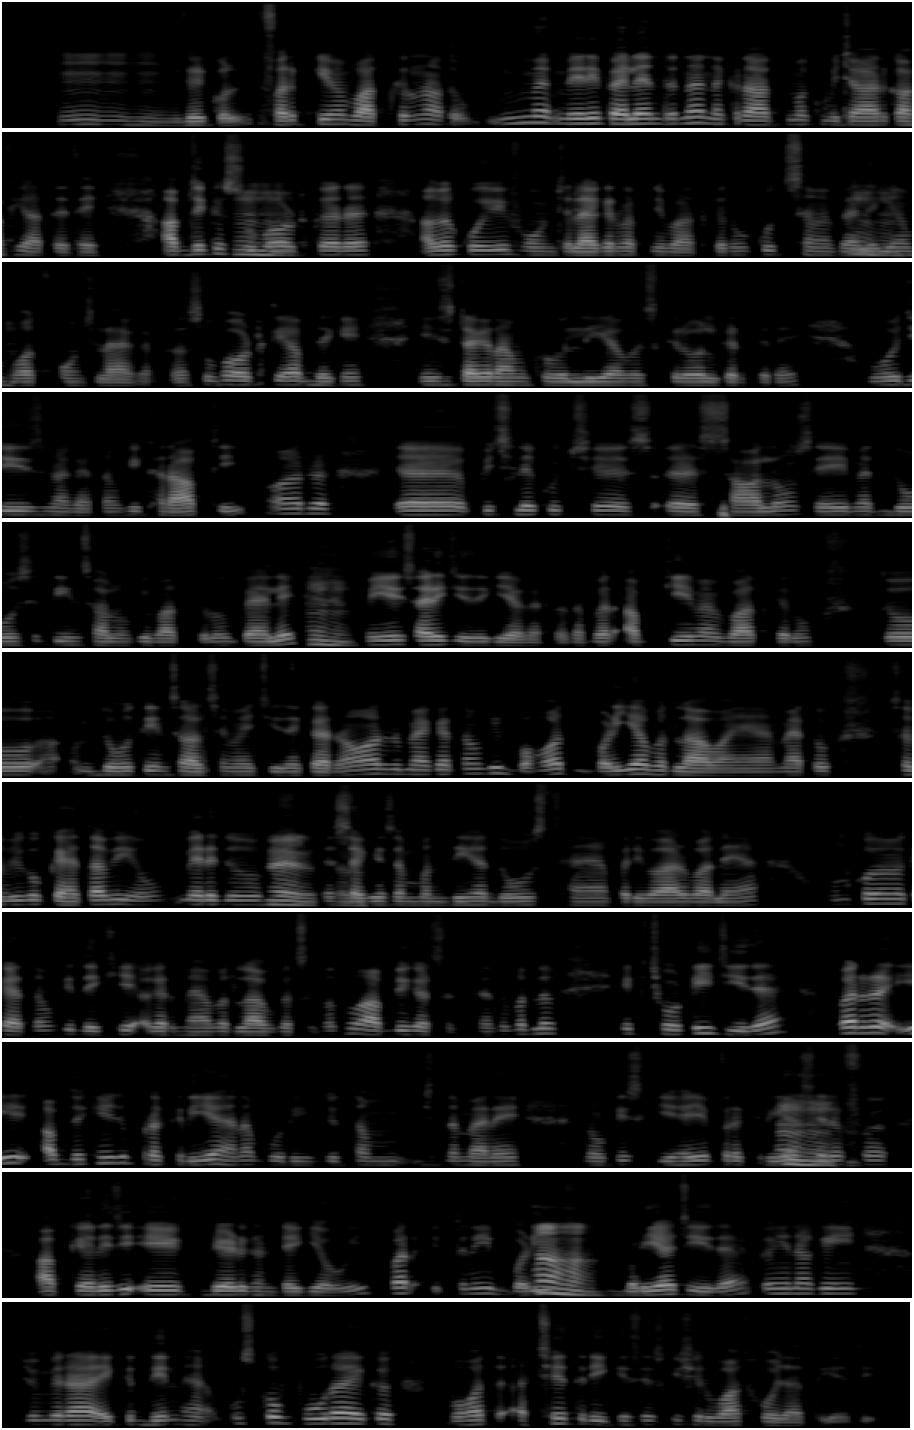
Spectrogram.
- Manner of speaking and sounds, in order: in English: "स्क्रॉल"; in English: "नोटिस"
- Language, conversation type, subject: Hindi, podcast, सुबह उठते ही आपकी पहली आदत क्या होती है?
